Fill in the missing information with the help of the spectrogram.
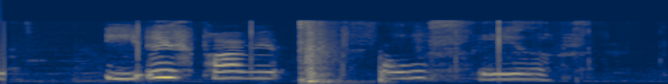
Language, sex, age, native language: Icelandic, male, 10, Icelandic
